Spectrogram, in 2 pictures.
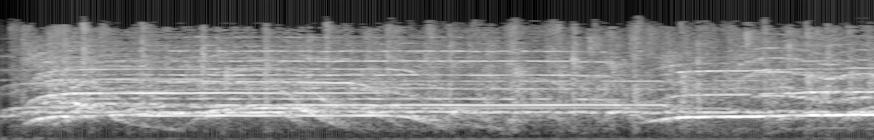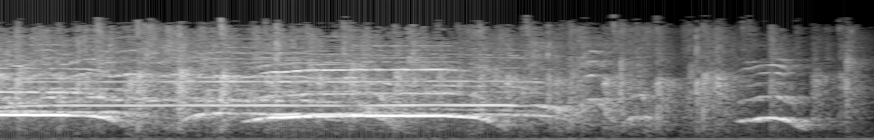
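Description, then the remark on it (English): A crowd claps and cheers loudly for several seconds to vote for the winner of a debate, dense applause mixed with high whoops and shouts that rise and fall before tapering off at the end. “please clap now.”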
